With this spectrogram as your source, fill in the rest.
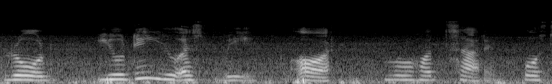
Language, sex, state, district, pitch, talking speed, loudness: Hindi, female, Madhya Pradesh, Dhar, 205 Hz, 85 wpm, -19 LUFS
